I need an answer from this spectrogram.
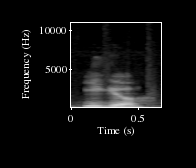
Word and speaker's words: IGA: store chain in Quebec called uh IGA mhm and we we pronounce it ego because because yeah just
